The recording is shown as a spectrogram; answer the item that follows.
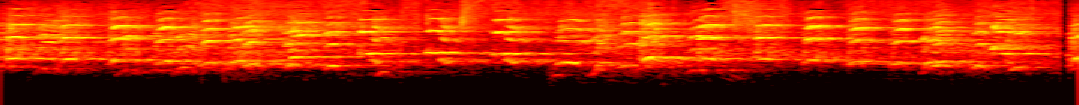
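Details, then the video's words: Plush-crested jays raiding corn along a trail, many birds calling at once: a busy mix of nasal, bell-like and rasping notes layered into an unbroken chatter. "PLUSH-CRESTED JAY (CYANOCORAX CHRYSOPS), GRALHA-PICAÇA Rooks plundering corn from the trail."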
